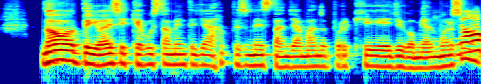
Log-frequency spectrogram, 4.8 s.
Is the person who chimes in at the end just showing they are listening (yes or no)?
no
